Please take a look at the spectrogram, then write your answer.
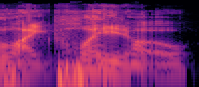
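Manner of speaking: ordinary delivery, nothing marked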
